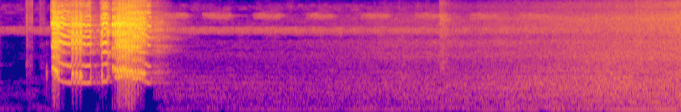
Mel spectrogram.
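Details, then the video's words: A green junglefowl gives one short, loud, harsh crow in two rasping bursts, not a clean call, followed by steady background hiss and a faint high whistle. "Suara keras Ayam Hutan Hijau"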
